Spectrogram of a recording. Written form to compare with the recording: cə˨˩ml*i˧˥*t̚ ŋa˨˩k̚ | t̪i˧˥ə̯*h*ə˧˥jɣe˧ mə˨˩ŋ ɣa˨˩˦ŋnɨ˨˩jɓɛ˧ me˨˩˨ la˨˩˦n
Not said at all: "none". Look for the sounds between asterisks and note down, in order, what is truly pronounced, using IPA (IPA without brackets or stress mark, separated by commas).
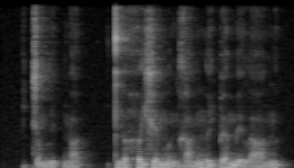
i˨˩, h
